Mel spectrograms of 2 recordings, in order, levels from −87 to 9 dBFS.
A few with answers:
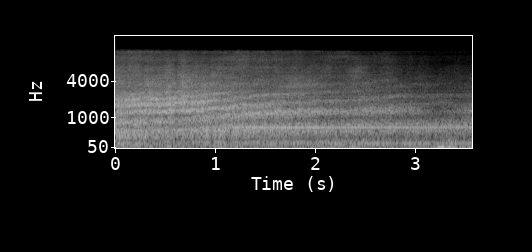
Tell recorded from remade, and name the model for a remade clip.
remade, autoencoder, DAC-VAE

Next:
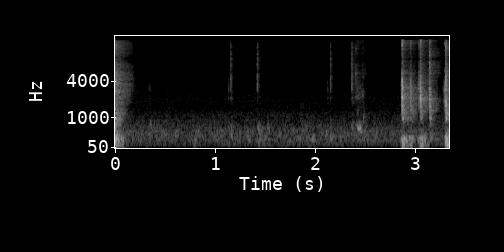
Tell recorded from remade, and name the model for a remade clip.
recorded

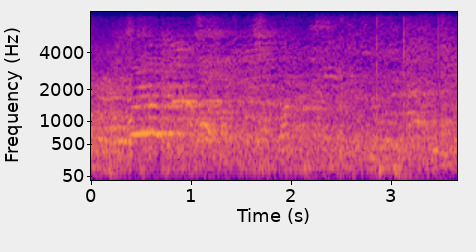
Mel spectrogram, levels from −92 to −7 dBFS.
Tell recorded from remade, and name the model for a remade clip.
recorded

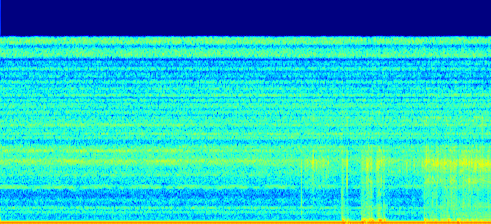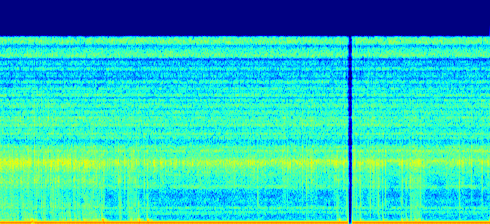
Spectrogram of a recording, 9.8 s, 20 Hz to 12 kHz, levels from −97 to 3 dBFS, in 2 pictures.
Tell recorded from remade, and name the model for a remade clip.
remade, autoencoder, DAC-VAE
